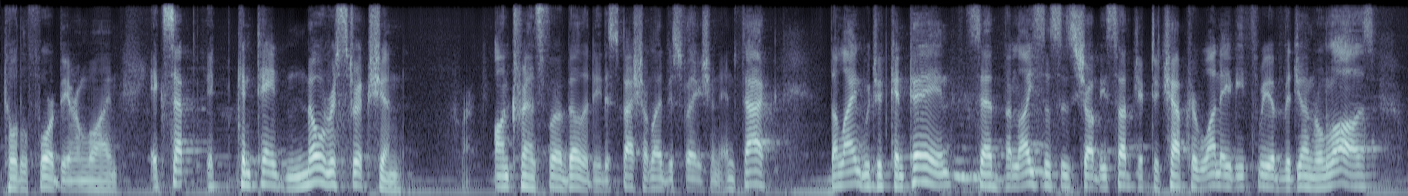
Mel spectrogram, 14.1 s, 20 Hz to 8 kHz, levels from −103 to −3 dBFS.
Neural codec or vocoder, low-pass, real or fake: codec, 16 kHz, 1 kbps, X-Codec, HuBERT features, trained on general audio; 7.2 kHz; fake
